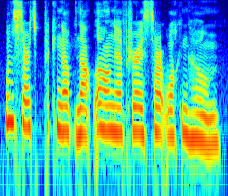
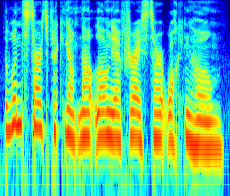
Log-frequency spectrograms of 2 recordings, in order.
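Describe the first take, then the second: First: It is read in a slightly higher character voice. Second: It is read in the speaker's normal voice.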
